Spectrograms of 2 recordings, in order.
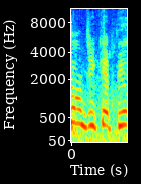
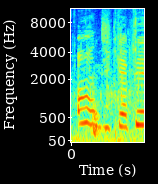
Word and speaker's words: handicapés: Écoute, tu arrêtes de dire des handicapés, on dit des handicapés. Il y a un H muet, je te l'ai toujours dit.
